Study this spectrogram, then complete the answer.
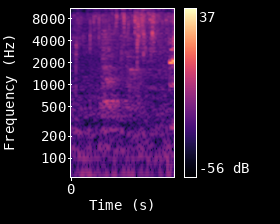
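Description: Tap water runs into an airport washroom sink while someone brushes their teeth; a close, soft trickle and drip continues throughout, growing slightly louder at the end.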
